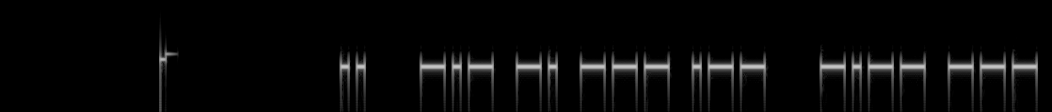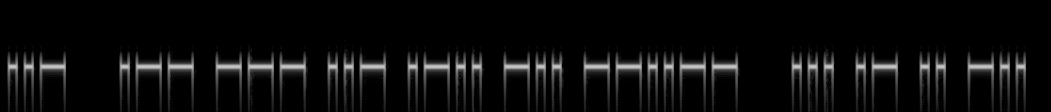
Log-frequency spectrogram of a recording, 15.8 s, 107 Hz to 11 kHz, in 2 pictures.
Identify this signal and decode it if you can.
Morse code, heard as a keyed tone, about 21 wpm, 700 Hz. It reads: I KNOW YOU WOULD, SAID
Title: Sentences from Top 1000 Words - Review Part 1 - 20wpm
